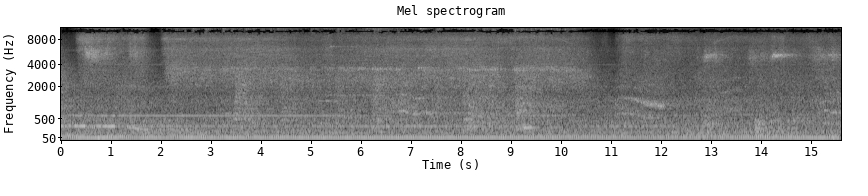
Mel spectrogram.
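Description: A machine hums steadily in a large echoing hall.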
